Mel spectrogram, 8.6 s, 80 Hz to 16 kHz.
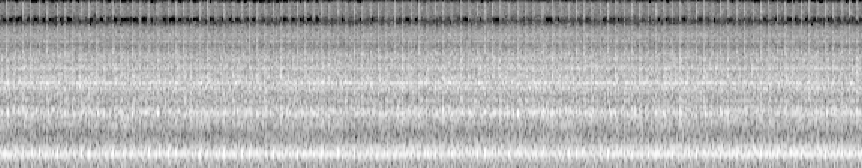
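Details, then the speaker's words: Sears Sabre 50cc two-stroke motorcycle, 1965 or 1966, first start in 45 years after a carb clean: steady, fast, crisp pop with an even rhythm, no stumbling; normal running. "So, now that we know it runs, which is a miracle because it hasn't ran in 45 years, that was the first start in 45 years on this motorcycle."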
